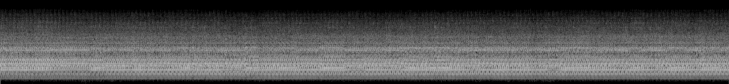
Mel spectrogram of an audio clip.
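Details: Honda EB1500X generator running: steady engine hum with a strong high-pitched whine that gets louder when load is applied; owner suspects a bad alternator bearing.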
